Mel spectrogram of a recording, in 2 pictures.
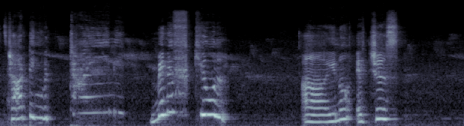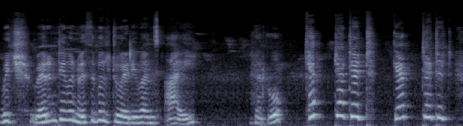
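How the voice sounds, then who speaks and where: Slow, high-pitched woman telling a story. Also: very animated. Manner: emphatic, repeats phrases for effect. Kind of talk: informal oral storytelling.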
